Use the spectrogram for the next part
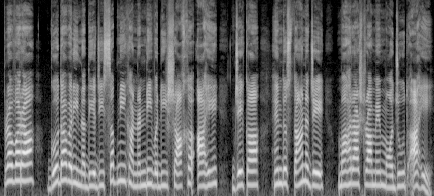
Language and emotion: Sindhi, neutral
